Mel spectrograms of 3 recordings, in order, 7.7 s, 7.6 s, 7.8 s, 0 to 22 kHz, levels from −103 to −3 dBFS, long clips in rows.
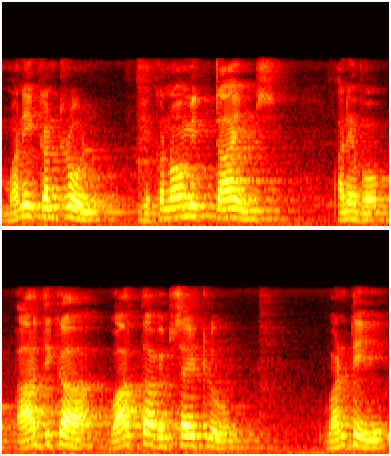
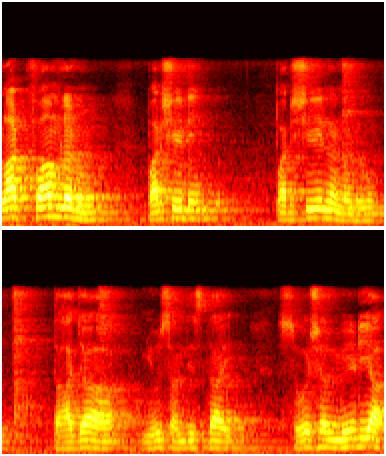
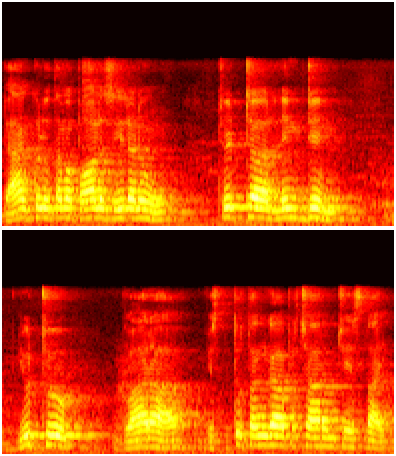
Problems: background sounds at intervals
